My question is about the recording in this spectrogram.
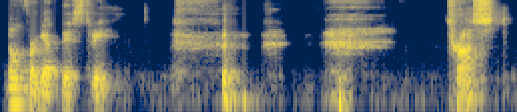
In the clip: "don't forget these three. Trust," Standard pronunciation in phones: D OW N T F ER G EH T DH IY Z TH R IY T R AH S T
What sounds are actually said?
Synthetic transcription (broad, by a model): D OW N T F ER G EH T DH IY S TH R IY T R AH S T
